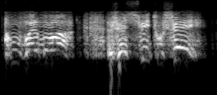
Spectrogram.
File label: aircraft damaged mood med, speech fr; War Thunder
